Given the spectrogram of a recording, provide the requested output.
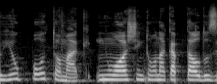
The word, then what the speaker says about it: Potomac: sobrevoava o rio potomac é assim a pronúncia potomac e se preparava para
